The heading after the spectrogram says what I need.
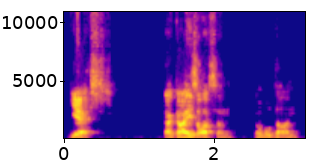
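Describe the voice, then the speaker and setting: A man's voice: on the low side, steady tone, measured pace, a bit bright. A young man chatting casually on a livestream while he animates. He rambles, with lots of fillers and restarts.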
